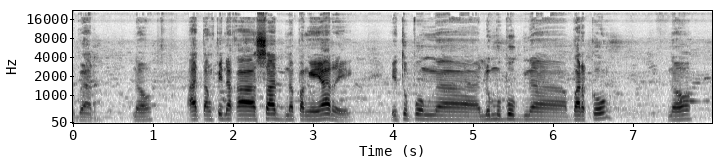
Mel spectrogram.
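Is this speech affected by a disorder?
No.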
